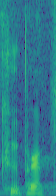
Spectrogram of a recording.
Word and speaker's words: Cowper: If you ever see it in print, it'll look like William Cowper, C-O-W-P-E-R, but it's actually pronounced Cooper.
